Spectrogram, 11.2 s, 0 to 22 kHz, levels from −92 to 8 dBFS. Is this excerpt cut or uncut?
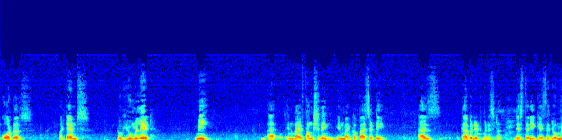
uncut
